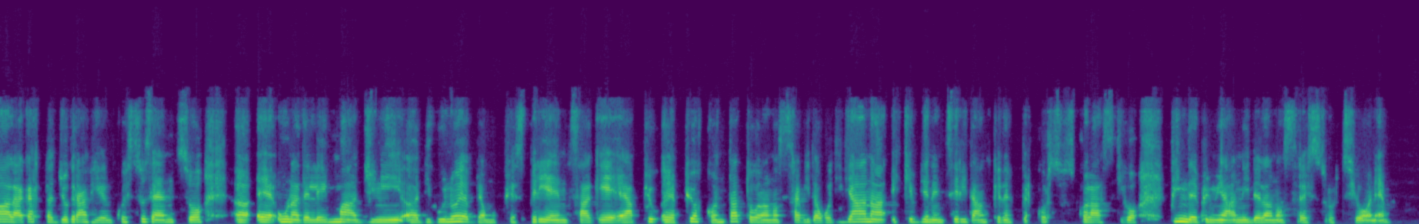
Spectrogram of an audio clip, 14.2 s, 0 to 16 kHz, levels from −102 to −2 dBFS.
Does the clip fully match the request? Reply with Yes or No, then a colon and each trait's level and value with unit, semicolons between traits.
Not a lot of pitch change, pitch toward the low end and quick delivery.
No: narrow, 1.5 semitones; medium, 170 Hz; fast, 190 wpm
